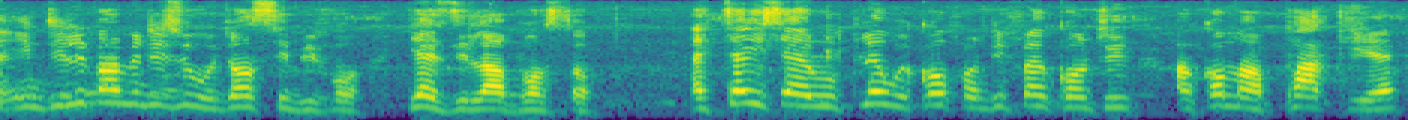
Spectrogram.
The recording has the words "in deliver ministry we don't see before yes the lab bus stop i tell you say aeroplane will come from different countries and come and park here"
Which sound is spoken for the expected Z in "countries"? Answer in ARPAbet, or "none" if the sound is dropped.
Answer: none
